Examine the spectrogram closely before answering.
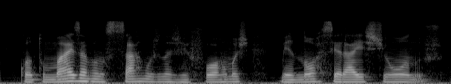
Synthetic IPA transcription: kwɐ̃nt̪ʊmajzavɐ̃saɾmʊznɐshefɔɾmɐʃ | menɔɾseɾaeʃt͡ʃɪõnʊ̰s

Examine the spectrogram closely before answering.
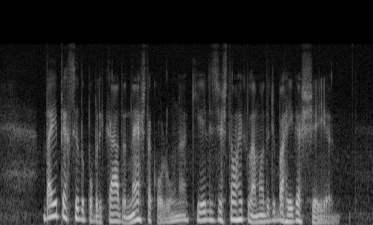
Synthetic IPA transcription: d̪ait̪eɾsid̪ʊpublikad̪ʊnɛst̪ɐko̰lṵ̃nɐ̰kɪelɪzɪst̪ɐ̃w̃ɦeklamɐ̃nd̪ʊd͡ʒɪbaɦiɡɐʃḛjɐ̰

